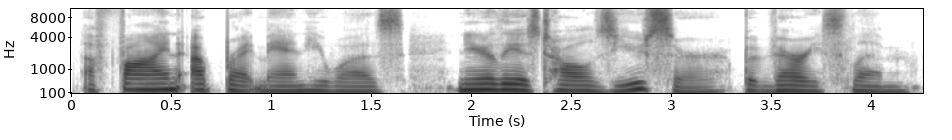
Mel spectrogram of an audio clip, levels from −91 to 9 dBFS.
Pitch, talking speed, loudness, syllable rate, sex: 155 Hz, 210 wpm, -20 LUFS, 4.7 syllables/s, female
